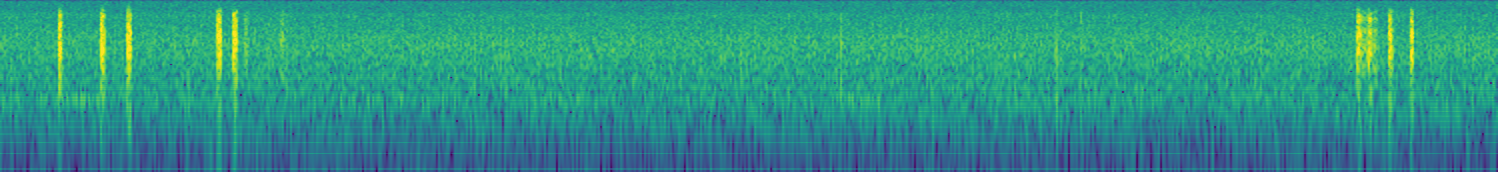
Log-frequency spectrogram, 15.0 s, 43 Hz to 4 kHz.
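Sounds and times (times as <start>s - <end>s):
HF data modem signal in frequency hopping mode: 0.0s - 1.4s, 2.1s - 2.9s, 13.5s - 14.3s.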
